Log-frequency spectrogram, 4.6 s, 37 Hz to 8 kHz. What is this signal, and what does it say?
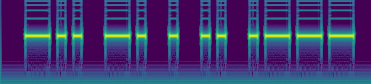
Morse code, heard as a keyed tone, about 12 wpm, 800 Hz. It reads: DNEIJ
